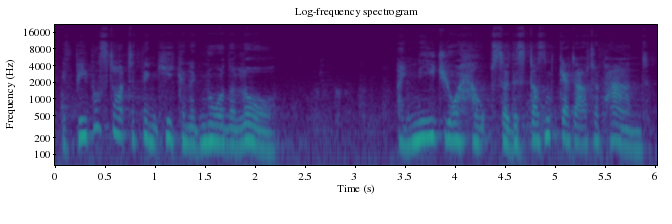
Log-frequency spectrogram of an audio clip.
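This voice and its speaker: A woman's voice: fairly low pitch, moderate pace, a little hiss or hum, close to an everyday voice. An actress playing an earnest, worried female guard captain. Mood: urgent.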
